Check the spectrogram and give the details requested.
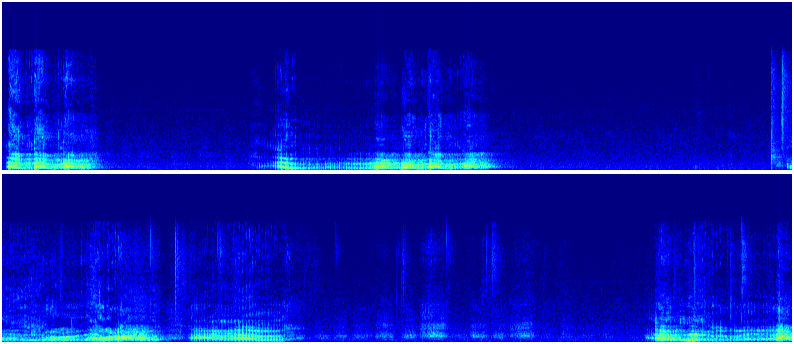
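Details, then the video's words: Ovelix, a Neapolitan Mastiff, gets mad while complaining and wanting to play: four bursts of heavy, rasping barks and growls, some stretching over two to three seconds, separated by pauses with faint background rustle. "Mastino Napoletano Ovelix gets mad!"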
